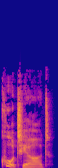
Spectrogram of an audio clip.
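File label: "courtyard", British English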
